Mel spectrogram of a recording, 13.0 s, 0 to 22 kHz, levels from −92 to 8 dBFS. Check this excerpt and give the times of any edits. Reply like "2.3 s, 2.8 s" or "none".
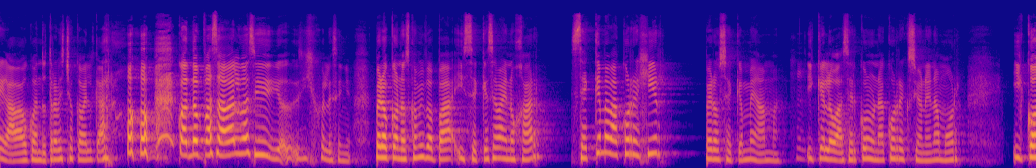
none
